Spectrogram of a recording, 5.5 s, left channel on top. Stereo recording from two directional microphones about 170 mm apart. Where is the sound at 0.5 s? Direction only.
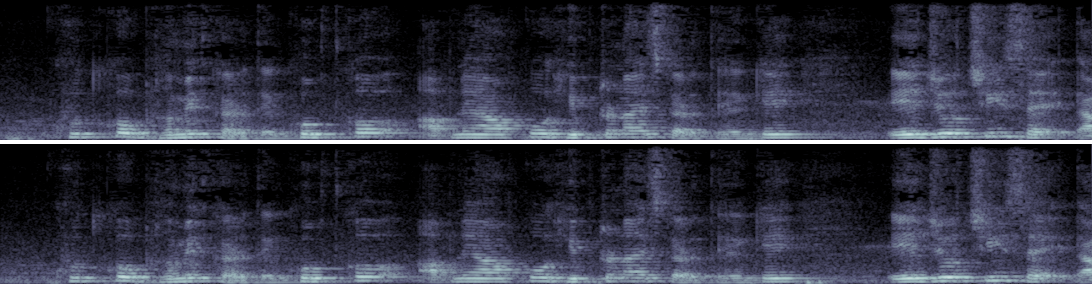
25° left (ahead or behind).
